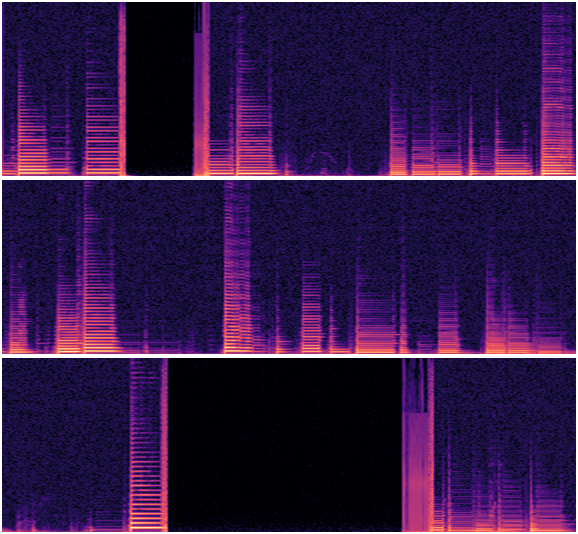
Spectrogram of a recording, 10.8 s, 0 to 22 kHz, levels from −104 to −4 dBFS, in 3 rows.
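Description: Cable pulled and plugged in, at 0.73 to 1.28 s and 8.17 to 9.87 s: the live lead is yanked, giving a pop and near silence of 0.5 s and then 1.64 s. As the plug's tip touches first, mains buzz bursts in, 61 ms at 60 Hz and then 168 ms at 50 Hz, before a second pop restores the music.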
